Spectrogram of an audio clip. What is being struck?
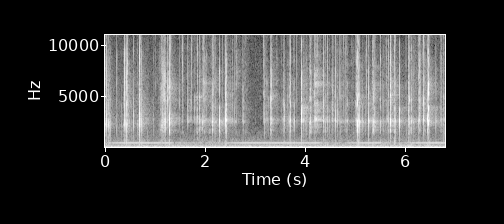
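Bar of soap.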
